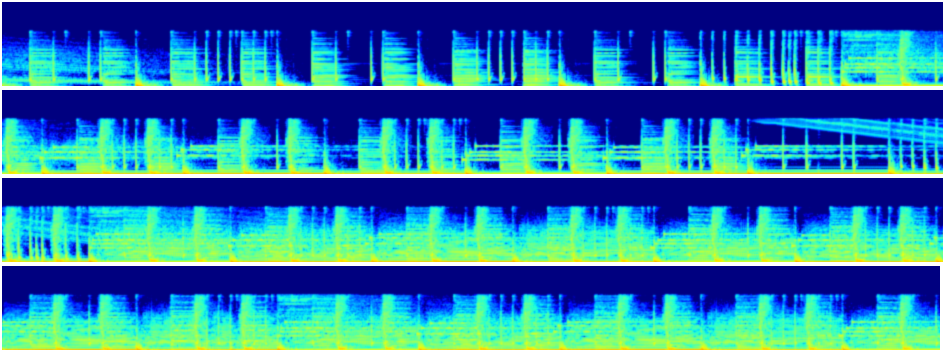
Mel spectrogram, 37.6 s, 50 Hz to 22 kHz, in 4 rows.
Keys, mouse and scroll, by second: 1.1 middle click, 2.5 click, 3.3 click, 10.0 scroll up 2, 12.9 click, 13.5 click, 14.5 click, 15.0 click, 15.1 double click, 16.0 double click, 16.6 click, 16.9 click, 17.8 click, 18.6 click, 19.5 click, 20.3 middle click, 26.1 click, 27.7 click, 27.8 click, 28.9 click, 30.8 click, 32.4 click, 33.4 click, 33.6 click, 35.7 click, 36.0 click.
